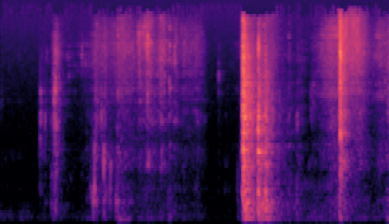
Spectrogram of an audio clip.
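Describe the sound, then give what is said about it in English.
Sips from a can of grapefruit Spindrift sparkling water, preceded by a few soft handling clicks and rustles, then a louder, noisy fizzing burst and a second sharp sound near the end, with no talking. “That is the sound of my grapefruit Spindrift opening up. And I'm going to take a sip of this”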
